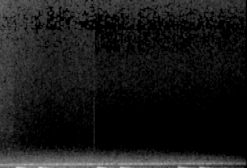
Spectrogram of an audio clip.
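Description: A heartbeat sound effect: three deep, muffled lub-dub double thumps at a steady, slow pace, with a low droning hum underneath and no voices.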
